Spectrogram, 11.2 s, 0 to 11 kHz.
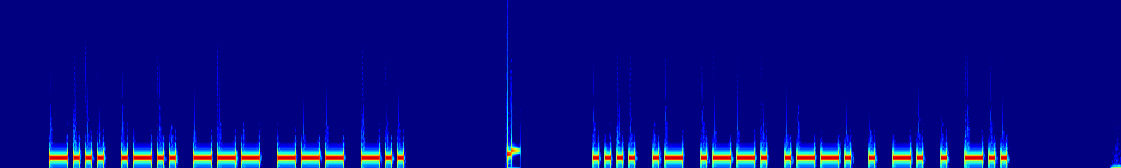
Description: Morse code, heard as a keyed tone, about 20 wpm, 700 Hz. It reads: BLOOD HAPPENED
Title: Sentences from Top 1000 Words - Review Part 2 - New Word Drill - 20wpm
